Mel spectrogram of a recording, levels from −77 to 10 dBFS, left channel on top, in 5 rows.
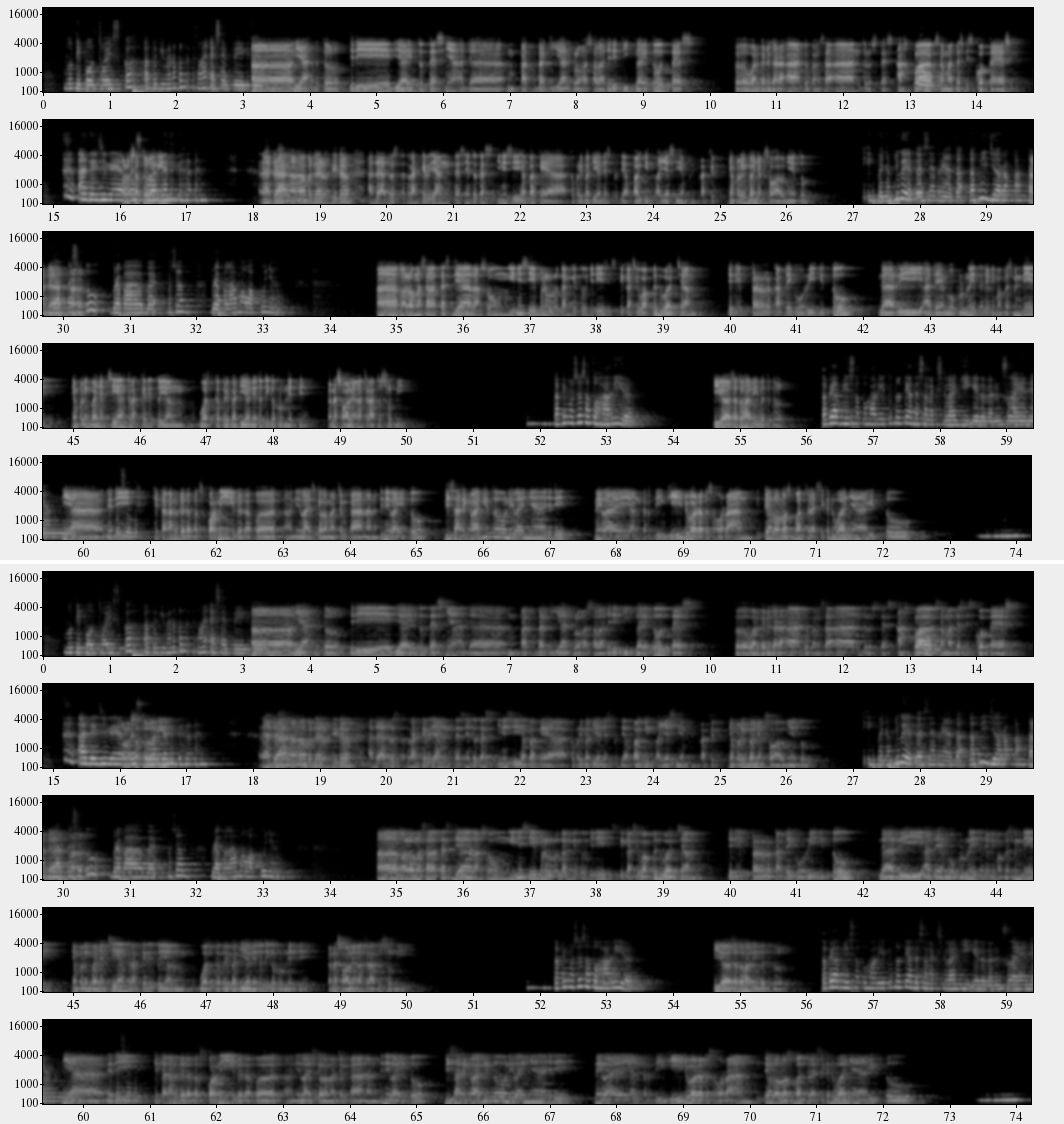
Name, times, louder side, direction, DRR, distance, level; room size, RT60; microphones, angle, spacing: voice 1, 0.3-3.4 13.1-13.4 15.1-17.3 18.3-18.7 27.2-31.9 32.2-33.3 51.8-53.5 56.2-59.9 60.6-60.7 70.4-70.6 73.4-74.0, left 2 dB, 20° left, 1 dB, 0.9 m, -28 dB
voice 2, 3.1-9.8 10.4-14.6 16.0-16.7 18.1-26.3 29.6-30.3 34.7-39.5 40.0-41.9 42.2-44.6 45.0-48.5 48.8-50.0 54.6-55.7 59.7-65.1 65.4-67.3 67.7-72.4, left 5 dB, 50° left, 11 dB, 1.0 m, -29 dB
21.0 x 7.4 x 8.1 m, 0.94 s
head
